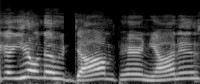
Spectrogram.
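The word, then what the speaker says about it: Dom Pérignon: She's like, oh, it's Dom Perignon.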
